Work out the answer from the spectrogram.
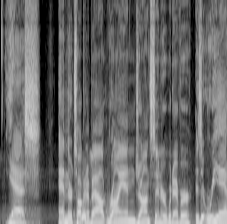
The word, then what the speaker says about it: Rian: it oh my god do you know how to pronounce his name though no it's Ryan John it is Ryan okay and then I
